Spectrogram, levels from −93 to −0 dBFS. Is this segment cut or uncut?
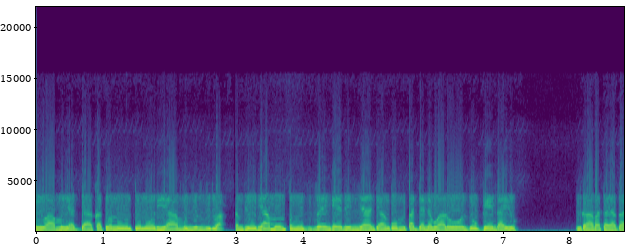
cut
